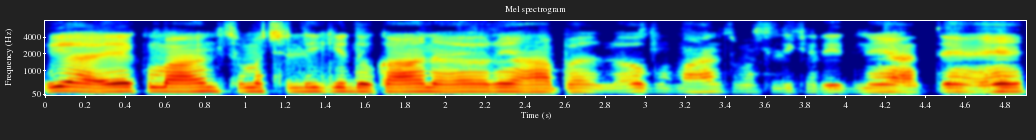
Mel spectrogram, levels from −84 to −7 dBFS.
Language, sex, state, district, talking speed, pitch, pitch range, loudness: Hindi, male, Uttar Pradesh, Hamirpur, 195 wpm, 155 Hz, 145-155 Hz, -16 LUFS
